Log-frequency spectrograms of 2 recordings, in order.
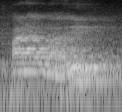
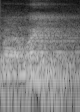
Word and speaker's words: Paraguay: mismo de nuestro país que es Paraguay bien pronunciado y la versión ya eh hispana castellana de aquel que hablando Castellano no pudo decir Paraguay le salió Paraguay verdad eh Y eso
